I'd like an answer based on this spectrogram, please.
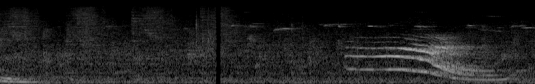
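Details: Siberian Husky, a show-quality puppy at a kennel in the Philippines, gives one long drawn whine that starts high and slides steadily downward before fading, after a quieter stretch of background noise.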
